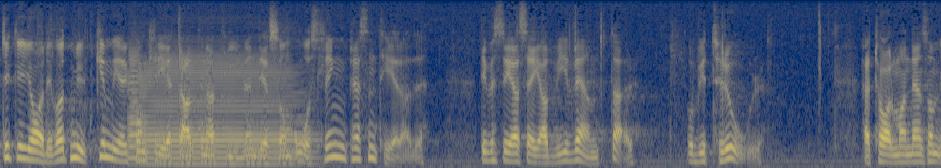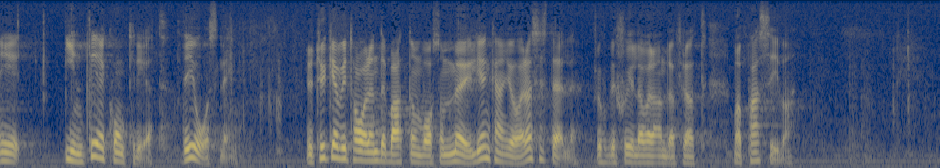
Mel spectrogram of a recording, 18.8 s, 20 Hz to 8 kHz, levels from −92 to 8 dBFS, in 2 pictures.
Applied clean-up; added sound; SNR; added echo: none; Wind instrument, woodwind instrument; 6 dB; none.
